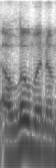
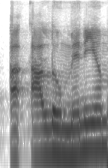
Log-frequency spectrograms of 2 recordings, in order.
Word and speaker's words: aluminium: a battery okay uh i say aluminum so we pronounce it a little differently but when you look at the aluminum market sorry i it would be hard for me to say it the way you say it aluminium i believe you said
